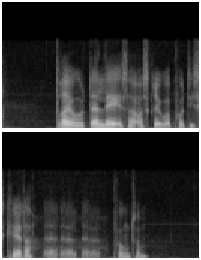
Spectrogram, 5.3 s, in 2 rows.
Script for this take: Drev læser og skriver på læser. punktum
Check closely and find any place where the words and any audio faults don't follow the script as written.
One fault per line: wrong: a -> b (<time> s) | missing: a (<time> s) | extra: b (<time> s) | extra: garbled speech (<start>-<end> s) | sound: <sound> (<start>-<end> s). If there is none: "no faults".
extra: der (1.2 s)
wrong: læser -> disketter (2.4 s)
sound: laugh (3.2-3.9 s)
